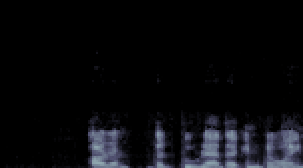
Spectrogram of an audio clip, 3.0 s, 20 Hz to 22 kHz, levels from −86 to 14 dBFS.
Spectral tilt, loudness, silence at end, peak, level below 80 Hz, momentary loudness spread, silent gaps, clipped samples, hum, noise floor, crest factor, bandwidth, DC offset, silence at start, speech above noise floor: -6 dB/octave; -28 LUFS; 0 s; -10 dBFS; -70 dBFS; 7 LU; none; under 0.1%; none; -79 dBFS; 22 dB; 7.2 kHz; under 0.1%; 0.9 s; 50 dB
